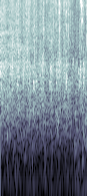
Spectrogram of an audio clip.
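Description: An audience breaks into a round of applause, a dense, steady wash of many hands clapping at an even level throughout the short burst.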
